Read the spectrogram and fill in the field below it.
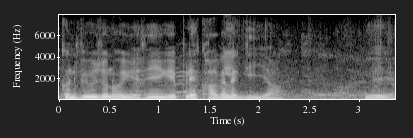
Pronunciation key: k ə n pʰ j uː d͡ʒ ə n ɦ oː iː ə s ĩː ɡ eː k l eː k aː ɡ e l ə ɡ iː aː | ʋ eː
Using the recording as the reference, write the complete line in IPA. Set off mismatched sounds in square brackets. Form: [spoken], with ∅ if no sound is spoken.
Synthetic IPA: k ə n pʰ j uː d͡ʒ ə n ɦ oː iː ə s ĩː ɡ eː [p] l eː [kʰ] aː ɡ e l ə ɡ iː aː | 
